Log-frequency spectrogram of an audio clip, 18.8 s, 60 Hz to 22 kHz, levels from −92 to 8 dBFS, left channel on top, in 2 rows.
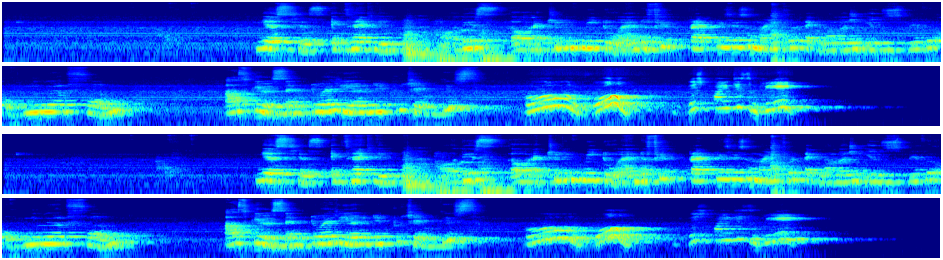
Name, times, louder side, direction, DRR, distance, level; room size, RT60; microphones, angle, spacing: voice 1, 2.5-10.6 11.6-14.0, left 2 dB, 20° right, -1 dB, 0.6 m, -36 dB
voice 2, 14.6-15.7 16.3-17.3, left 7 dB, 85° left, 13 dB, 0.3 m, -29 dB
3.2 x 2.2 x 3.3 m, 0.99 s
head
